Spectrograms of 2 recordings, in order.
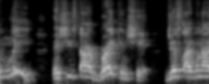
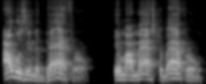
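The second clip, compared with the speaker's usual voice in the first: normal talking voice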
